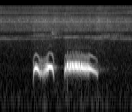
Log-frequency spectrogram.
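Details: Spotted dove calling back and forth with a decoy, boasting and luring: a double coo with arched notes, then one long, steady, slightly rough coo, in a quiet setting.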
